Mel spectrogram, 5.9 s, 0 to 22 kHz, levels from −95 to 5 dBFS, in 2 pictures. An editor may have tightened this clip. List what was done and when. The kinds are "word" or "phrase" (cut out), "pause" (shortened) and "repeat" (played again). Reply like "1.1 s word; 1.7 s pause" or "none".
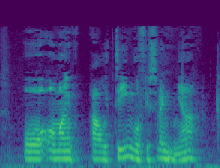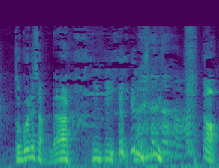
1.2 s word; 1.9 s word; 3.1 s word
